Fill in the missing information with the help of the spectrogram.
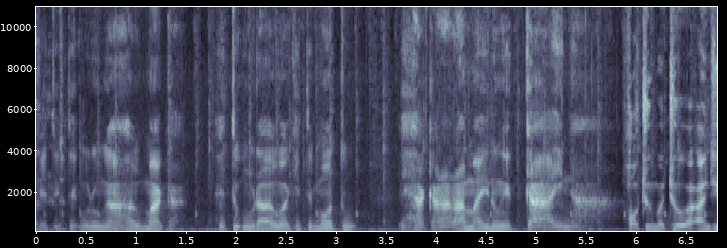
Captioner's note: man speaking Rapanui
